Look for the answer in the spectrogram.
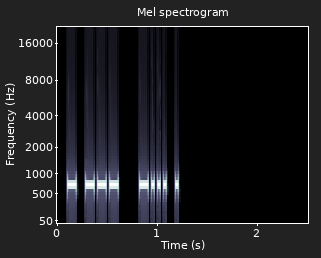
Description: Morse code, heard as a keyed tone, about 51 wpm, 700 Hz. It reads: TO BE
